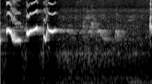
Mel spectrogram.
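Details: Magpie-robin song opening with three loud, clear whistled phrases, each rising then falling, followed by softer, drawn-out whistles fading away and a final short bright note at the end.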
